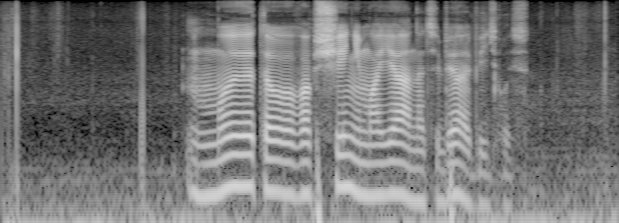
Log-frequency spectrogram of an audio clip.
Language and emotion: Russian, neutral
